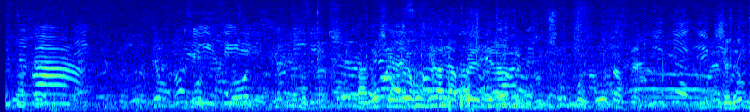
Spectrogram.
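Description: A crowd of men and women talk and shout over one another.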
